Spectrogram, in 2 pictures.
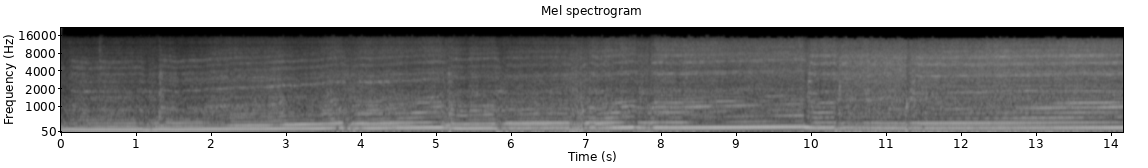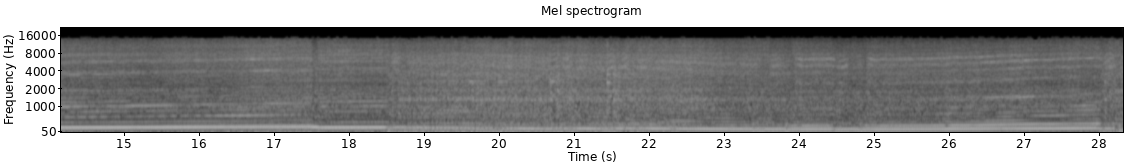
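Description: Mitjet 2L race car's engine heard from inside the cockpit, running hard on a lap. Its pitch climbs and falls with the revs, steps suddenly at gear changes about ten and seventeen seconds in, sinks low through the later part, then rises again near the end.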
